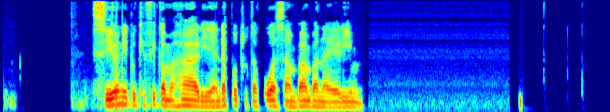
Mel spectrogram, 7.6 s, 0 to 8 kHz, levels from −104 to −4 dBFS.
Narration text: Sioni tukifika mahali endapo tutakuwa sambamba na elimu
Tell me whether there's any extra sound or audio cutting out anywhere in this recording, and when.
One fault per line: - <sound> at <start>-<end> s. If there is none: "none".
none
